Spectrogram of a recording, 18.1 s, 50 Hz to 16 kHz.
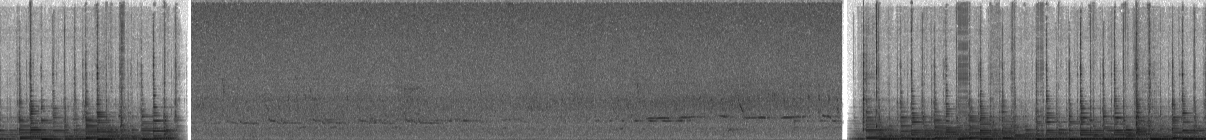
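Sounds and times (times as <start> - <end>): plucked-string music: 0.0 - 2.8, 12.7 - 18.0
background hiss: 2.9 - 12.6
faint high bird chirps: 3.1 - 12.6.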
